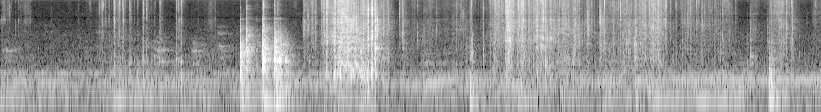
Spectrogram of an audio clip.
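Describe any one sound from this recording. Plastic wrap crinkles and rustles as hands peel it off a box.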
